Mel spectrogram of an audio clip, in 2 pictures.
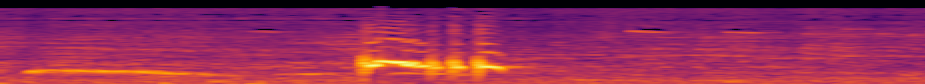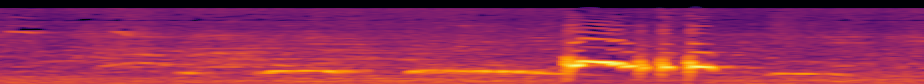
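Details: Local zebra dove singing a crossing-style song, played as a lure for other local doves: two loud cooing phrases about four seconds apart, each a short rising note then three or four quick pulsed coos, with faint calls between.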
